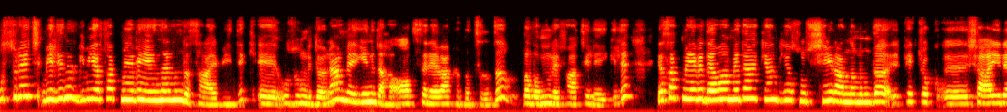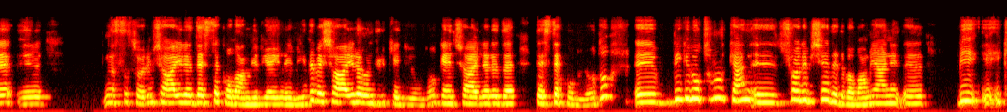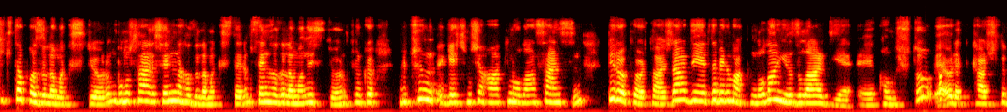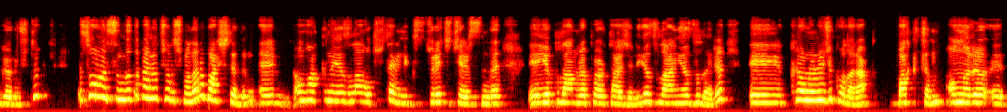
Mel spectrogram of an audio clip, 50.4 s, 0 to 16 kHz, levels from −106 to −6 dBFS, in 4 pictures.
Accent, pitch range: native, 195-275 Hz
